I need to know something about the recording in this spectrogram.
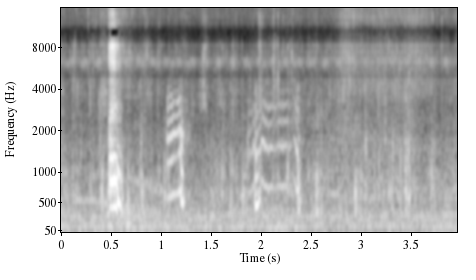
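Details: Newborn Pomeranian puppies on their first day after a home delivery; faint, thin, high squeaky whimpers, two short wavering cries about a second apart, over quiet room noise with a brief knock.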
